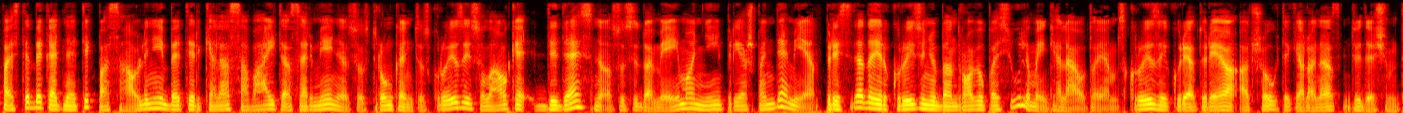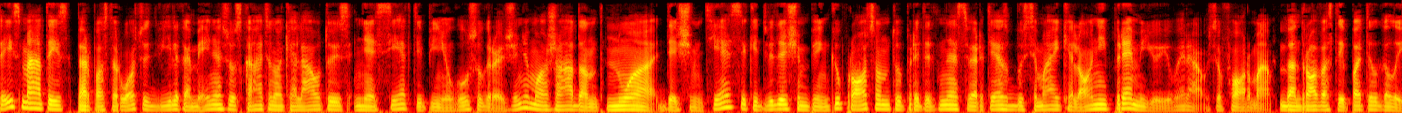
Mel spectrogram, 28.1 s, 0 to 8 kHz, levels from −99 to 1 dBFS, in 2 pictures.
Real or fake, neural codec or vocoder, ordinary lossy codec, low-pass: real; none; MP3, 48 kbps; 7.2 kHz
